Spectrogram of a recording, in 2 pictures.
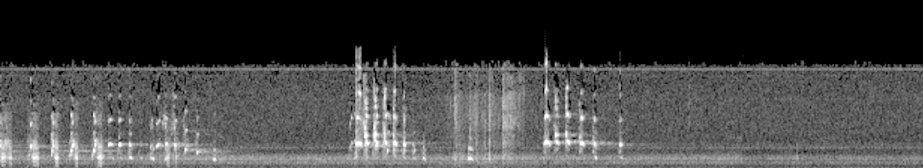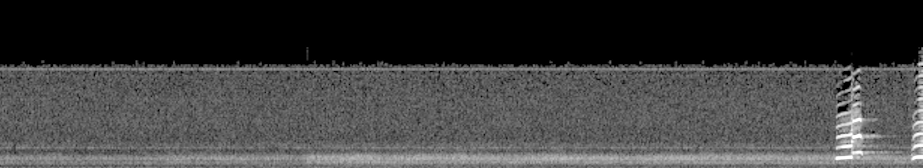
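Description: An eagle gives high, chattering calls in bursts.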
